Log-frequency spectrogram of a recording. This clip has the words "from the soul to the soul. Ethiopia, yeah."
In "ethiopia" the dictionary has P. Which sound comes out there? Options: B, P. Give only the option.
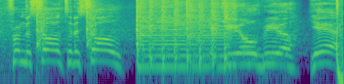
B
